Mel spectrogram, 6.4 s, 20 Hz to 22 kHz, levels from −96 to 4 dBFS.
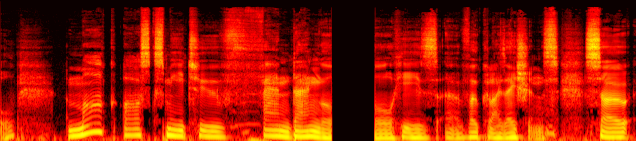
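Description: At 3.31 s the speech just drops out, and there's about 437 ms of dead silence before it picks back up at 3.75 s with "his uh vocalizations". That's a playback stall, likely the player running dry on data or having its output thread blocked.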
